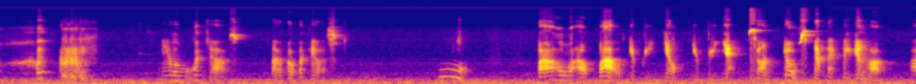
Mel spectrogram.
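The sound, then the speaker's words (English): An African grey parrot named Santos, owned by musician Steve Wickwire, lets out a rapid, rhythmic stream of speech-like chatter mixed with sharp squawks and whistles, fairly loud, imitating rap-style vocals in quick bursts over a low steady hum. “Some African gray parrots even have a musical flow if they grow up in environments with music.”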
